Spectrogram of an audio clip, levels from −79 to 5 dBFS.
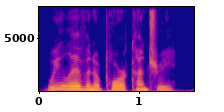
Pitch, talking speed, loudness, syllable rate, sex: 225 Hz, 230 wpm, -16 LUFS, 5.6 syllables/s, female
